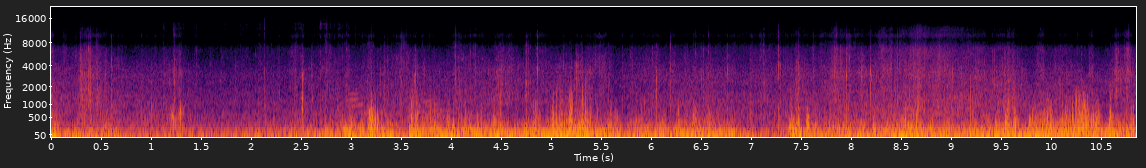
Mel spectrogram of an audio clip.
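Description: Wind buffeting the microphone in a steady low rumble, with scattered short clicks and rustles of handling throughout.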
